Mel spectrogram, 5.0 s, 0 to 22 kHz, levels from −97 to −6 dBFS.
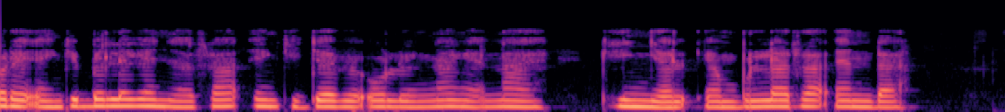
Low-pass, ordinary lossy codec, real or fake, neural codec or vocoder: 7.2 kHz; none; real; none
